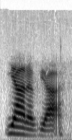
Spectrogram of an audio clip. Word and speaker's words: Yonavjak: almost got my last name right. – Almost? – Yes. – Okay, would you pronounce it for us, please? – Yonavjak.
